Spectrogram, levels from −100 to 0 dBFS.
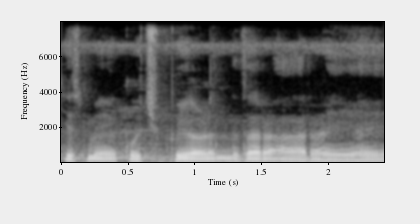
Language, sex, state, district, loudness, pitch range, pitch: Hindi, male, Uttar Pradesh, Lucknow, -15 LUFS, 115-125 Hz, 120 Hz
